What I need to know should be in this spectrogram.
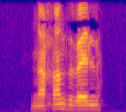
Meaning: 1. misconstruction of նախանձել (naxanjel) 2. mediopassive of նախանձել (naxanjel)
- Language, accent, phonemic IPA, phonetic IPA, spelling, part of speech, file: Armenian, Eastern Armenian, /nɑχɑnd͡zˈvel/, [nɑχɑnd͡zvél], նախանձվել, verb, Hy-նախանձվել.ogg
